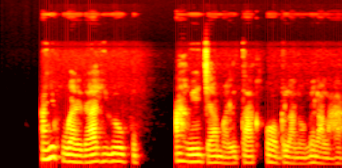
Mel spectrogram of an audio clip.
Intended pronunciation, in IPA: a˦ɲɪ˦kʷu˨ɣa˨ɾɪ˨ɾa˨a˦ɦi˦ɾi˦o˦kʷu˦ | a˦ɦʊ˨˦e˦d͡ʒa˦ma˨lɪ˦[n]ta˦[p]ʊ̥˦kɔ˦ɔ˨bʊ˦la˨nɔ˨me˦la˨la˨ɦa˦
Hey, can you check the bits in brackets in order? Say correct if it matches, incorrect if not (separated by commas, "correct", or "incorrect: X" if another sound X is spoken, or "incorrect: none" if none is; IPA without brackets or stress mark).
incorrect: none, incorrect: k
